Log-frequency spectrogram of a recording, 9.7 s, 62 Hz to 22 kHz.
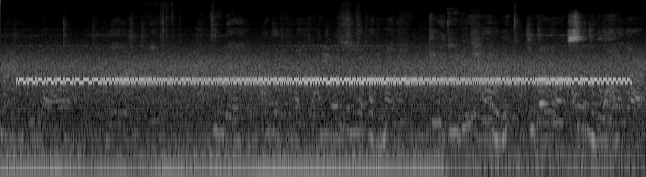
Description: NAVTEX (SITOR-B), 100 baud, 170 Hz shift, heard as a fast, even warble, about 1500 Hz centre, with radio static and the noise inside a bus. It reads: BRNNG WKXGI RIXG9 UTMJQ 5Y9EP LYD4K YU9RA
